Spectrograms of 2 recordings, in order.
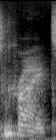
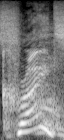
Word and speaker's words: Critz: the actual pronunciation is Critz. Critz.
